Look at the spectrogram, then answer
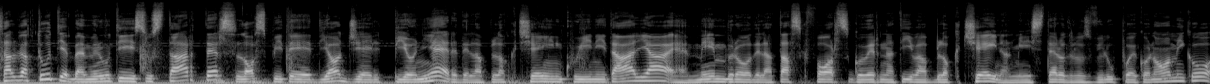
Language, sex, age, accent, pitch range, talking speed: Italian, male, 20-39, native, 100-125 Hz, 150 wpm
